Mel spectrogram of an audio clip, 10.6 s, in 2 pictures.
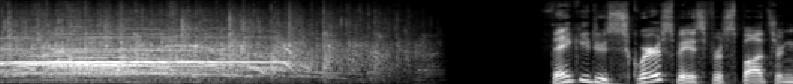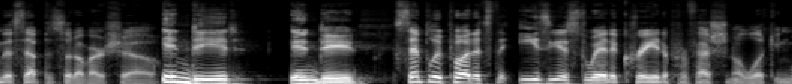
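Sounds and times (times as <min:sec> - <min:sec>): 
live audience round of applause: 0:00.0 - 0:03.0
speech: 0:03.7 - 0:10.5.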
